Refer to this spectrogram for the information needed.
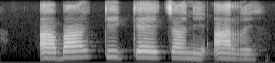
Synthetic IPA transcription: abakʼɪkʼɛt͡ʃʼanɪaːrɪ

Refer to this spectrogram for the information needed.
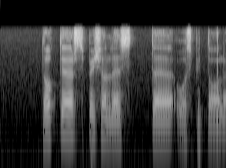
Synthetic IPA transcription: d̥ɔk̚tərspeʃɐləstəɦɔspitɑːlə

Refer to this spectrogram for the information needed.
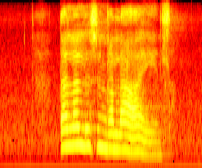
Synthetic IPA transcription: tʼalaleʂiŋɡalaɦaɦɛːnd͡ɮʱḁ

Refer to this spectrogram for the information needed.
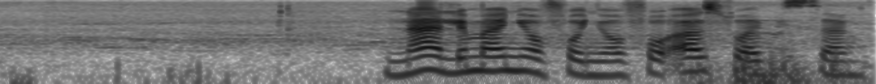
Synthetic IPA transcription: nalɪmaɲɔfɔɲɔfɔʔaswabisaːŋ̩

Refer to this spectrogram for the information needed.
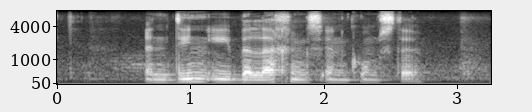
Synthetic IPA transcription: əndinybəlæχəŋsəŋkʰɔmstə̰

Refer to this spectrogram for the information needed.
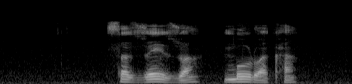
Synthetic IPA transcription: sazʷɛzʷwa | mbʊɺwakʰa

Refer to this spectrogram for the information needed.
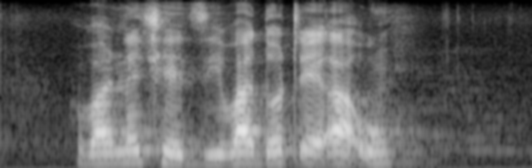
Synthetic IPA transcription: βanɛt͡ʃʰed͡ziβad̪ɔtʼɛaʔu

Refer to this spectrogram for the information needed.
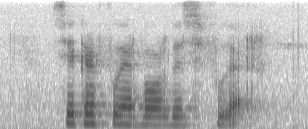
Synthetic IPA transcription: siəkəɾəfuərvɑːrdəsfuə̰r

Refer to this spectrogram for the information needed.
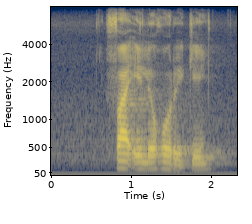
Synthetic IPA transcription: faʔɪlɪɣʊrɪkʼɪ

